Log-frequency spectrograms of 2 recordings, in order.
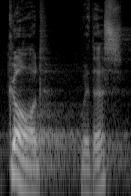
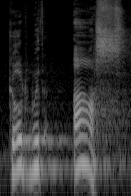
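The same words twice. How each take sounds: First: The stress falls on the word God. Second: The stress falls on the word us. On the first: It is God himself who is present. "Yes, God himself" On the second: God is present for people as they are. "Yes, us as we are, even you"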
